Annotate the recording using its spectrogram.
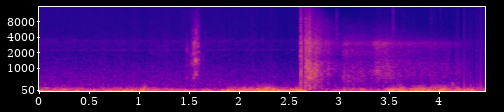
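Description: A single handgun shot about two-thirds of the way in, sharp and sudden, with a short echo trailing after it.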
